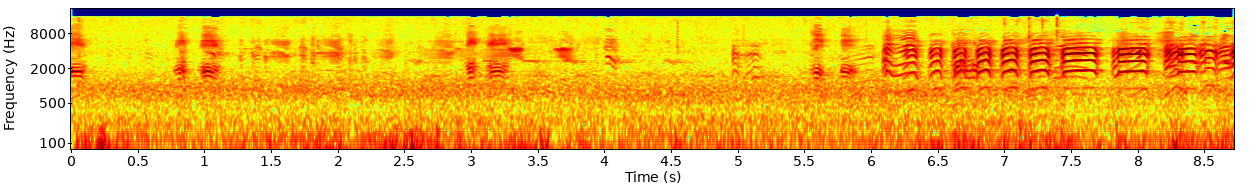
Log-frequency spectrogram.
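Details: Seagulls and black-headed gulls yelling, recorded with a stereo camera microphone: scattered short yelps early on, then a rapid series of harsh, rising-and-falling laughing calls near the end over a steady low rumble of wind or surf.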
